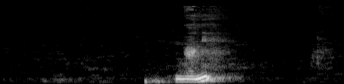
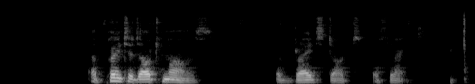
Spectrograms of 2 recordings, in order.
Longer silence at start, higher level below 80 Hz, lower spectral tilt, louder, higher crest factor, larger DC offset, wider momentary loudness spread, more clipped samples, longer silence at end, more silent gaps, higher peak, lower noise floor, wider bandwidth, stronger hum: first, 1.5 s vs 0.9 s; about the same, -64 dBFS vs -66 dBFS; about the same, -7.5 dB/octave vs -7.5 dB/octave; first, -15 LUFS vs -27 LUFS; about the same, 18 dB vs 22 dB; neither; first, 27 LU vs 23 LU; neither; first, 1.2 s vs 0.75 s; neither; first, -2 dBFS vs -8 dBFS; second, -66 dBFS vs -78 dBFS; first, 16.5 kHz vs 11 kHz; neither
